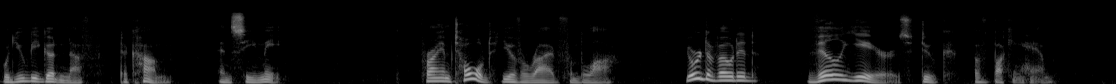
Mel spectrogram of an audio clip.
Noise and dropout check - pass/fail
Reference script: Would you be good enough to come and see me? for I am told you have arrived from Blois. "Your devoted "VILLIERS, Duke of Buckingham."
pass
